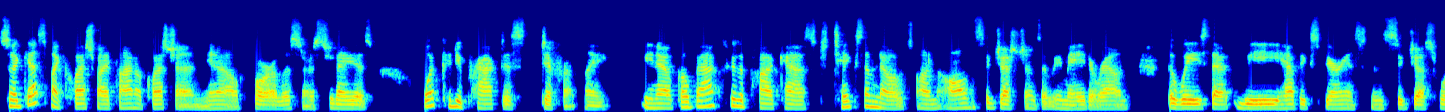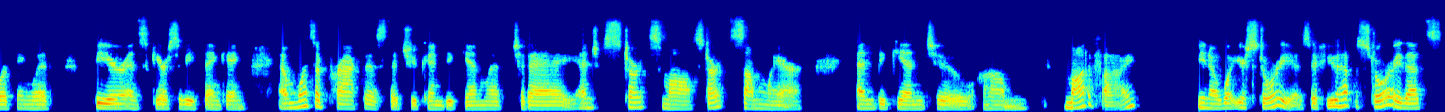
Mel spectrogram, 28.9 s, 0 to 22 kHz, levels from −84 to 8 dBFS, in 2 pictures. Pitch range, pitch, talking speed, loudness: 140-170 Hz, 150 Hz, 175 wpm, -23 LUFS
